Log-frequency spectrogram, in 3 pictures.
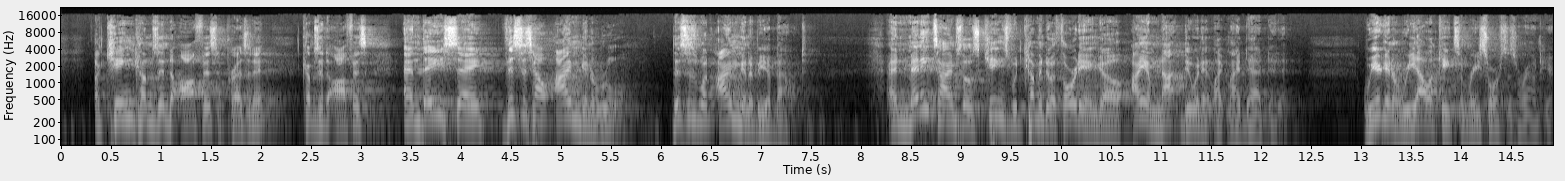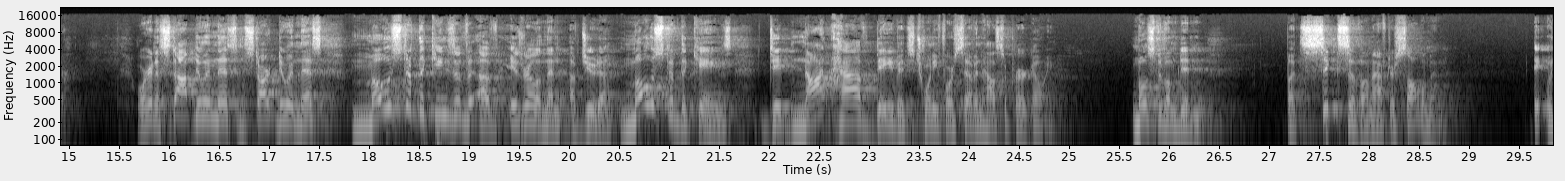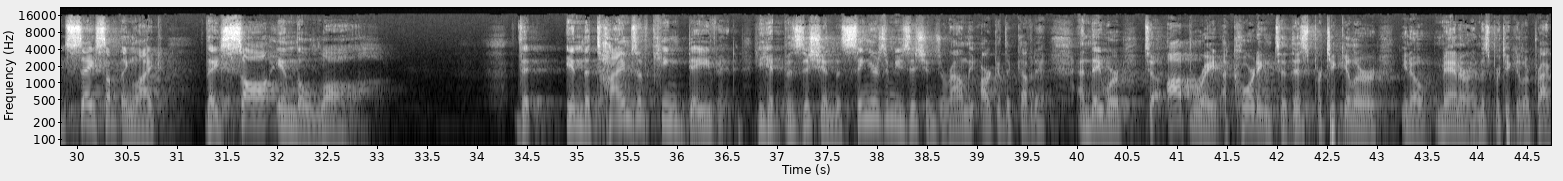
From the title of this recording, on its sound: Culture of Prayer Conference Session 3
